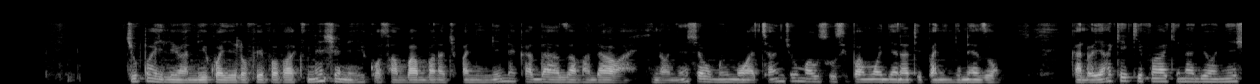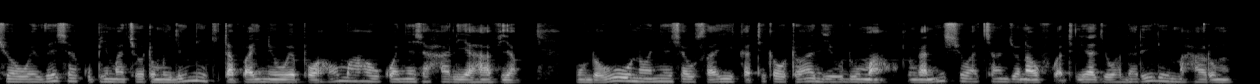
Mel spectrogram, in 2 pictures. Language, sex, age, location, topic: Swahili, male, 18-24, Kisii, health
